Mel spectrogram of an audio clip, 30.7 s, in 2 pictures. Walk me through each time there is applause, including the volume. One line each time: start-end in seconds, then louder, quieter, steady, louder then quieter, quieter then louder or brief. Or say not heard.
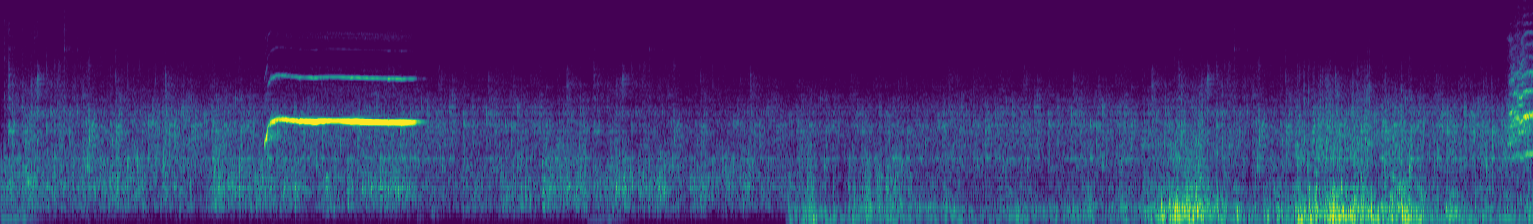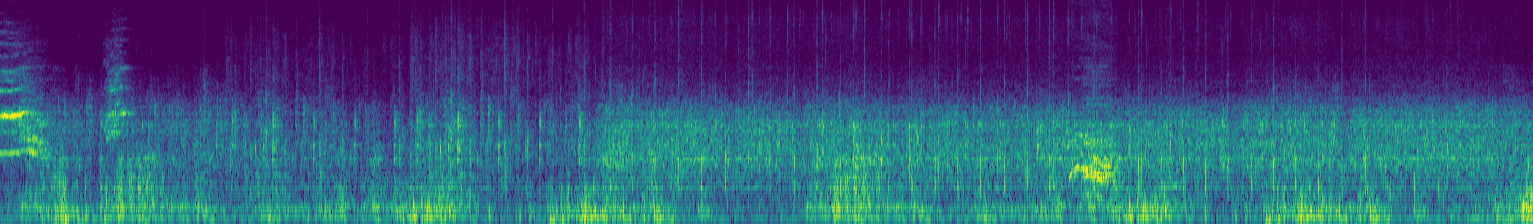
0.0-30.6 louder.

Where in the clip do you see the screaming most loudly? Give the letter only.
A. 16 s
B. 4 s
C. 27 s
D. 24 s
B.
